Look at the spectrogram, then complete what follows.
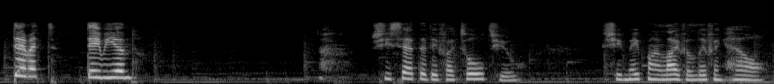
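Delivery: ordinary delivery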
